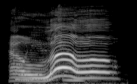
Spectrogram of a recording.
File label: male voice "hello"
